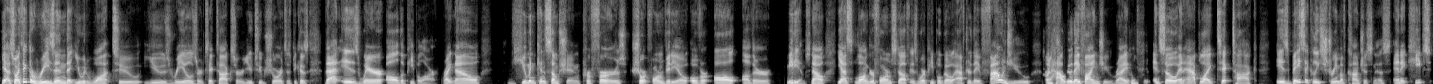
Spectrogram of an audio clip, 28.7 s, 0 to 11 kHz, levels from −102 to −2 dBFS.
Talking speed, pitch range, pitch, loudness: 155 wpm, 115-165 Hz, 130 Hz, -21 LUFS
